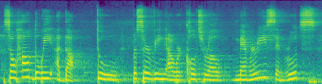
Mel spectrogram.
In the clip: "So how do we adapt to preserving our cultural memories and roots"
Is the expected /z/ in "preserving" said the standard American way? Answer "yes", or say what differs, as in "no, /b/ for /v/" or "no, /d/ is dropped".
no, /s/ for /z/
